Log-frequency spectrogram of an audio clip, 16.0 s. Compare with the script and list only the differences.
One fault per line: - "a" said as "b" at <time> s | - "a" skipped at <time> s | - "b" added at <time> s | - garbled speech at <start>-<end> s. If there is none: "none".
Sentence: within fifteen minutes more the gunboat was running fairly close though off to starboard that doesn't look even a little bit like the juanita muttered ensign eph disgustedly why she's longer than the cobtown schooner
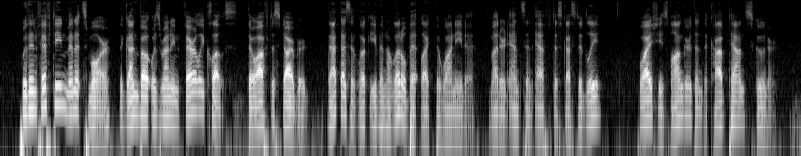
none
